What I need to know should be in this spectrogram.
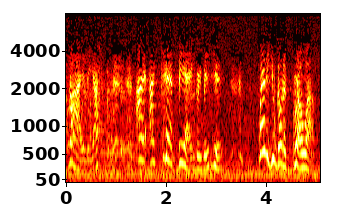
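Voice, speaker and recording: A woman's voice: high voice, big pitch swings, moderate pace. A woman playing an indignant, reproachful wife and mother in a 1940s radio sitcom. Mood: exasperated. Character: scolding but forgiving wife and mother. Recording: muffled old radio recording, faint noise.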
